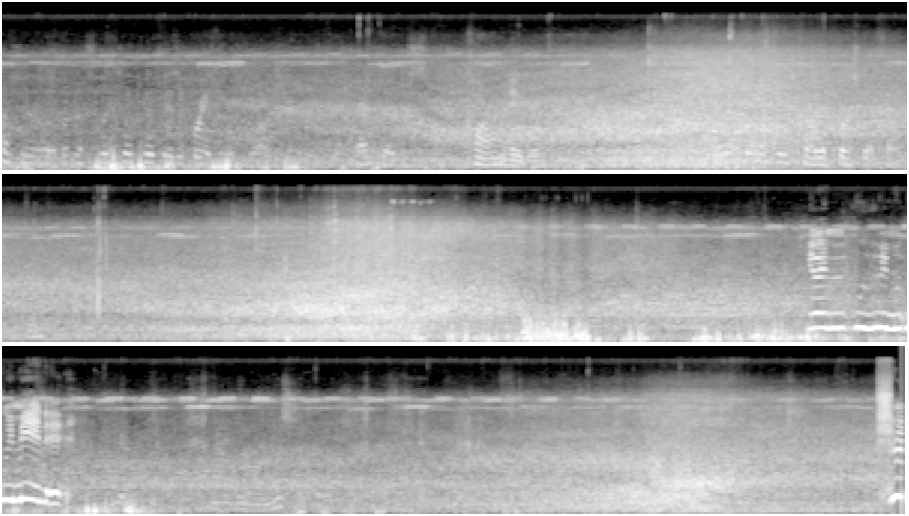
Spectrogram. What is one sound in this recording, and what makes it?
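Footsteps thud on pavement and grass.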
